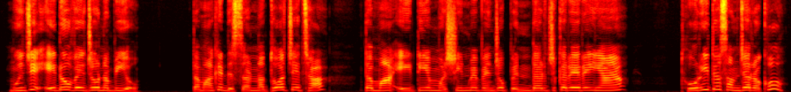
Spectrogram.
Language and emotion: Sindhi, angry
